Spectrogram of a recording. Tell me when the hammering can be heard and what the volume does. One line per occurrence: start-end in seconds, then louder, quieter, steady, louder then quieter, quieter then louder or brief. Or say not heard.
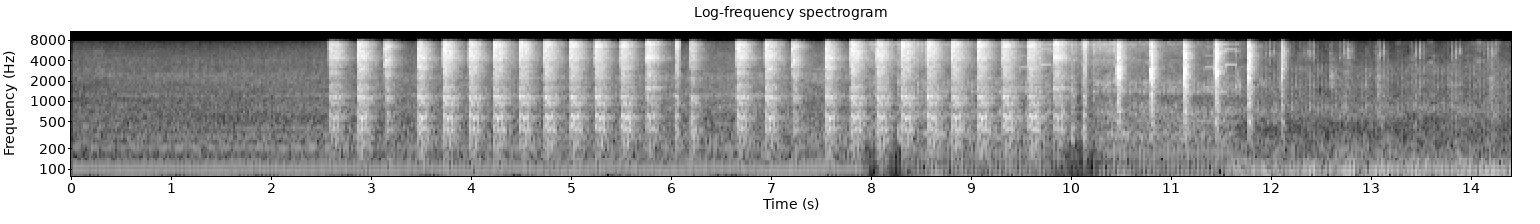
2.5-12.2 steady.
